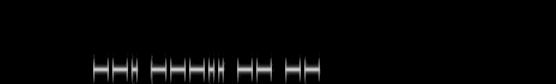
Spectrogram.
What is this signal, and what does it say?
Morse code, heard as a keyed tone, about 25 wpm, 700 Hz. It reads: G8MM
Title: DXCC-100 Call Signs - 4 Characters - Repeated 2x - 25wpm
